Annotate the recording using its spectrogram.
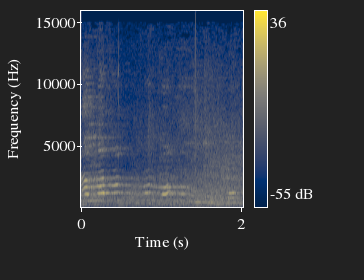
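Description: Voices talking, with high-pitched children's voices standing out over a general background murmur.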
